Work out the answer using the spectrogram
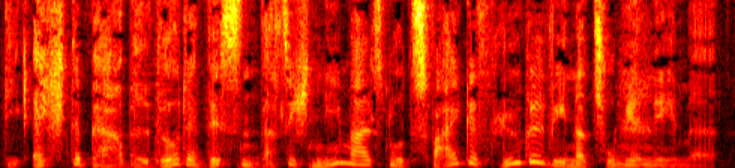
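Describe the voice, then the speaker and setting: A woman's voice: very deep voice, wildly swooping pitch, normal speed, a little mellow, husky, full character voice. A woman voicing a pompous, greedy male tomcat who talks in stilted old-fashioned phrases. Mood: solemn. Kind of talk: children's radio play acting.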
